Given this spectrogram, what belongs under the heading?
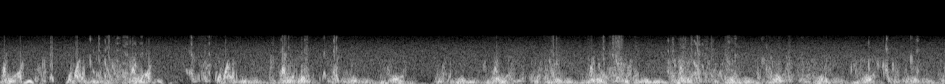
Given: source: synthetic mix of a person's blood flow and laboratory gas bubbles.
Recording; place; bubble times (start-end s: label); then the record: Doppler ultrasound of blood flow; precordium
0.32-0.58 s: bubbles
0.67-0.81 s: bubbles
0.88-1.44 s: bubbles
1.82-2.41 s: bubbles
2.69-3.56 s: bubbles
4.82-5.02 s: bubbles
5.07-5.74 s: bubbles
5.85-6.45 s: bubbles
6.65-7.43 s: bubbles
7.61-8.36 s: bubbles
8.48-9.21 s: bubbles
9.37-9.46 s: bubbles
From the record:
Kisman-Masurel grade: 332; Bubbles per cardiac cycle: rolling drumbeat, 9 or more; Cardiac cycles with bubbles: 50 to 99%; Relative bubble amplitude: moderate (0.250 to 0.450); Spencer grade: 3 (all of the cardiac periods contain showers or single bubble signals, but not dominating or overriding the cardiac motion signals); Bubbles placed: anywhere in the cardiac cycle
